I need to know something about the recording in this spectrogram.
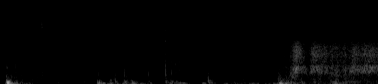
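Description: Fingers tap and scratch softly on a hard object close to a microphone.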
